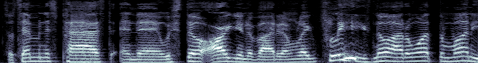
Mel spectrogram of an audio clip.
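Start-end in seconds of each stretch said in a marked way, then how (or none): 3.2-4.8 pleading refusal. Retold or imitated.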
